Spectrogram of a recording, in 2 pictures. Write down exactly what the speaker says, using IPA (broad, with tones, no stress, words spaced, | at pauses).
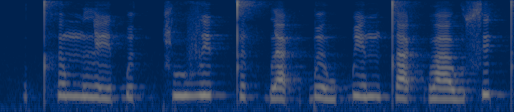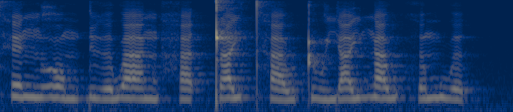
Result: t̪ʰə˧mle˨˩˨ɓə˨˩k̚ cu˧ve˦˥p̚t̪ə˨˩k̚ la˨˩k̚ɓə˨˩wɓe˧m t̪a˨˩k̚va˨˩w sɨ˦˥t̚t̪ʰɛ˧ŋɣɔ˨˩m ɗɨ˨˩˨ə̯waː˨˩ŋha˨˩t̚ʈa˧˥j t̪ʰa˨˩˦wʈu˨˩ja˧˥jŋa˧w hə˧˥mwə˨˩k̚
